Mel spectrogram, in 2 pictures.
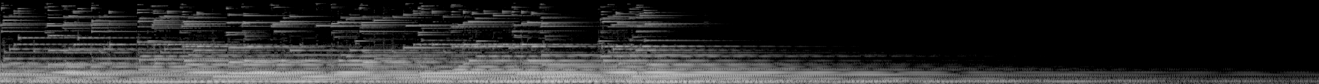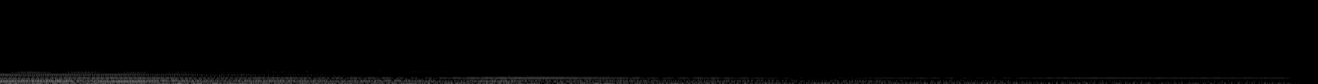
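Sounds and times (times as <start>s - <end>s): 
Regina 15-inch disc music box: 0.0s - 8.6s.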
